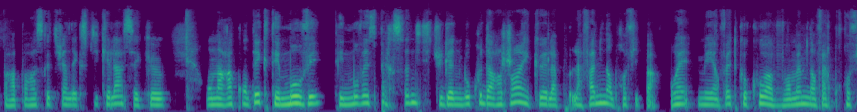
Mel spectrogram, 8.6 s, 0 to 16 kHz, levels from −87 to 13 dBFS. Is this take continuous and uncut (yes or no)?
no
